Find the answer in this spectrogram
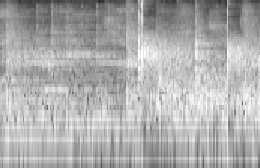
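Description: A pool cue strikes the cue ball with a sharp click about a second in, and pool balls clack together shortly before the end. Music plays in the background.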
